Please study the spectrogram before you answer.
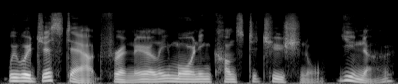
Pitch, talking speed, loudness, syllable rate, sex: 125 Hz, 165 wpm, -19 LUFS, 4.9 syllables/s, female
